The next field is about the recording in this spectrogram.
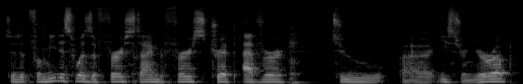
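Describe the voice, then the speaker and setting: A young man from Belgium, talking casually and directly to his viewers over slides, often checking in with "okay?". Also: mid-range voice. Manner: direct, repeats "okay?" and "all right?" to the viewer. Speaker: dating coach vlogger.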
